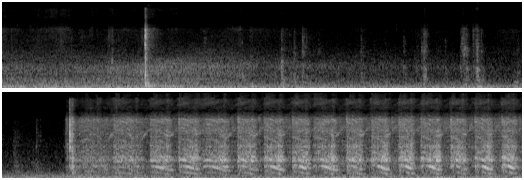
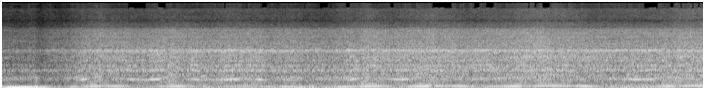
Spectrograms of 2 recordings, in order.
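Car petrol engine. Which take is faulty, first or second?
first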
